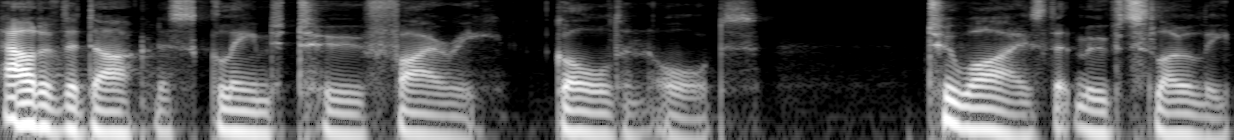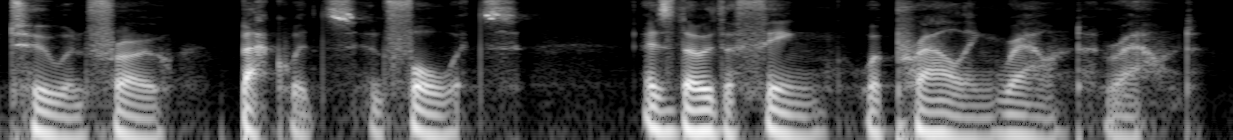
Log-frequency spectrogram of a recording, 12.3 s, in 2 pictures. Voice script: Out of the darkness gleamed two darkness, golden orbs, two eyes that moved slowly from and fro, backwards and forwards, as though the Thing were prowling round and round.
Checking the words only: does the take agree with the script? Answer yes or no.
no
